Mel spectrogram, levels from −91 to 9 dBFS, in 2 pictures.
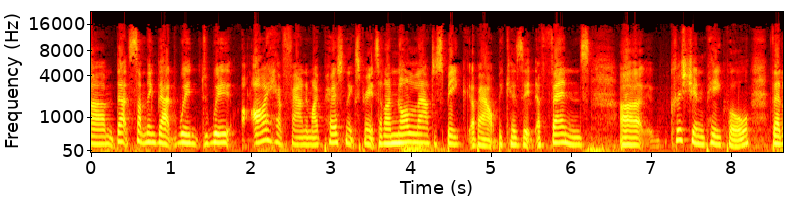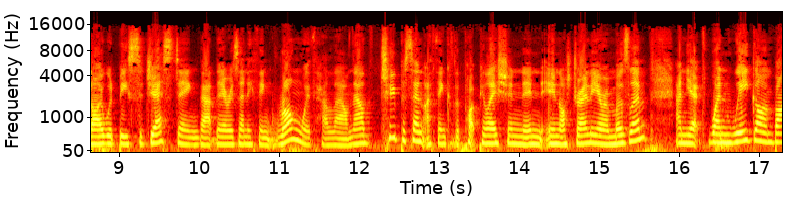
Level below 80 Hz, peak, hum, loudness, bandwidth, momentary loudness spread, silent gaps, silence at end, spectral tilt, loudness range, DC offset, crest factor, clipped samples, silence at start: -32 dBFS; 0 dBFS; none; -11 LUFS; 16 kHz; 6 LU; none; 0 s; -4 dB/octave; 2 LU; under 0.1%; 12 dB; under 0.1%; 0 s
